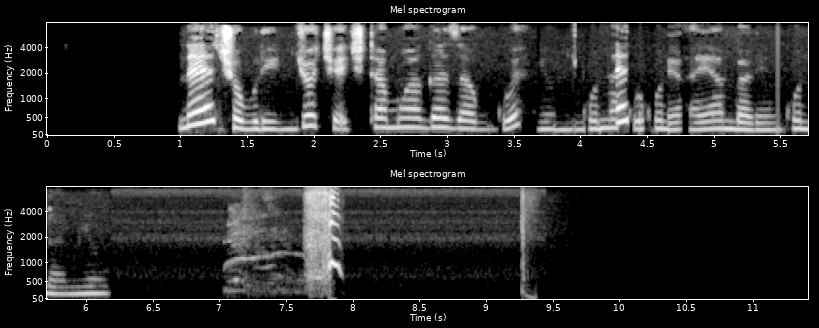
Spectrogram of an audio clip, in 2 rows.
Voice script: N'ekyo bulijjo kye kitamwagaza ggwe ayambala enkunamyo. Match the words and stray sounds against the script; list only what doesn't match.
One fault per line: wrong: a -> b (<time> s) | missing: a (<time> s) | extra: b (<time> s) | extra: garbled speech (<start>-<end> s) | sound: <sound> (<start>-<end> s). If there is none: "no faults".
extra: garbled speech (3.7-4.8 s)
sound: laugh (7.0-8.0 s)
sound: thud (9.3-9.4 s)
